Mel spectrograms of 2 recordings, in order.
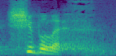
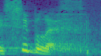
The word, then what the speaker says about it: Shibboleth: and they would be telling them to say Shibboleth. And if they said, but they wouldn't know how to say it, they would say Sibboleth.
